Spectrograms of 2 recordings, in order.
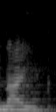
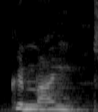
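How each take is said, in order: First: The word starts with an n sound, no k. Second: The word starts with a k sound before n. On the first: This is how the word is said today. "अब हम के को silent कर देते हैं" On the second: This is how the word was said in the past. "पहले उसको हम के के साथ प्रोनाउंस करते थे"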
